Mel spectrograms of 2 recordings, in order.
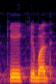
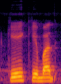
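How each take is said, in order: Both takes have the same delivery.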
